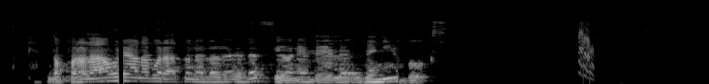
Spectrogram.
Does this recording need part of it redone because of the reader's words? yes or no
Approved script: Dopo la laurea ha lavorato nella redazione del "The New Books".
no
